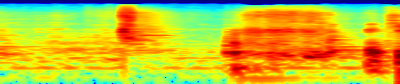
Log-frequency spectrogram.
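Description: Steel trowel scraping plaster across a wall: a short click about half a second in, then one half-second scraping stroke just after a second in.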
